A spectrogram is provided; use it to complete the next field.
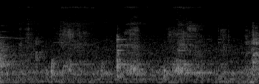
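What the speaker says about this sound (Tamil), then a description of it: "இப்போ இதை நம்ம கலக்கி கொடுத்துக்கலாம்" A spoon scrapes and clinks against a pan while a seasoned poha (flattened rice) mixture with salt is stirred, making steady close-up rattling and scraping with no talk.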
